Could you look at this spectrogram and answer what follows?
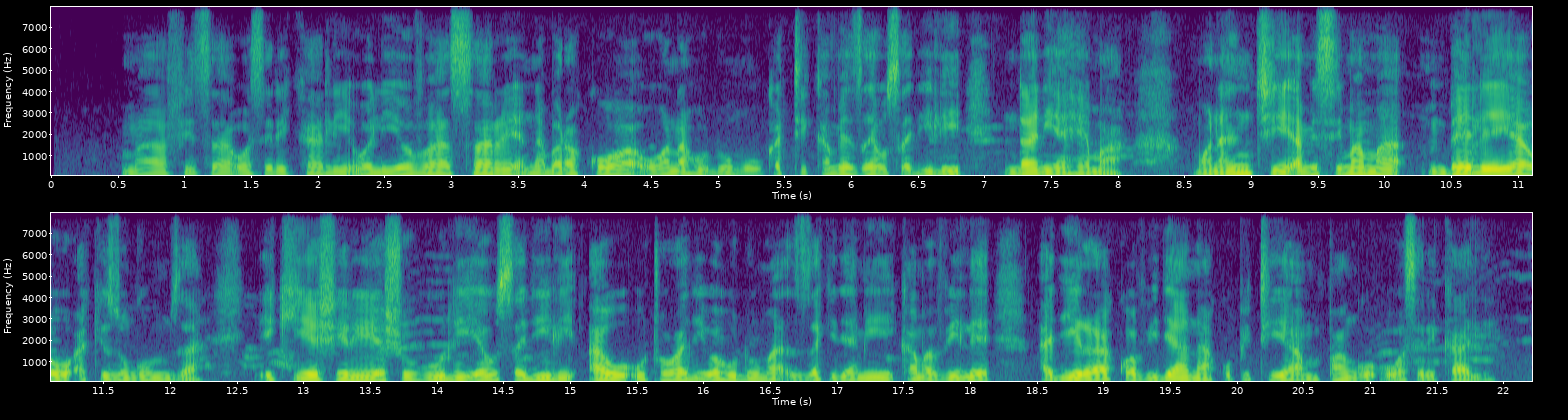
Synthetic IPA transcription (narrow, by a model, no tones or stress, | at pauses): maːfisawasɛɾikʰaliwʔalijɔvaːsaɾɛnaɓaɾakɔawanaɦuɗumukatikamɛzajausaʄilindanijaɦɛmamwanaɲ̩t͡ʃia̰mɛsimama | mbɛlɛjaɔʔakizuŋɡum̩za | ikʰiaʃiɾiaʃuɣulijausaʄiliauʔutɔaʄiwaɦuɗuma̰zakiʄamiːkamavilɛ | aʄiɾakwaviʄanakupitʰiam̩paŋɡɔwasɛɾikali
